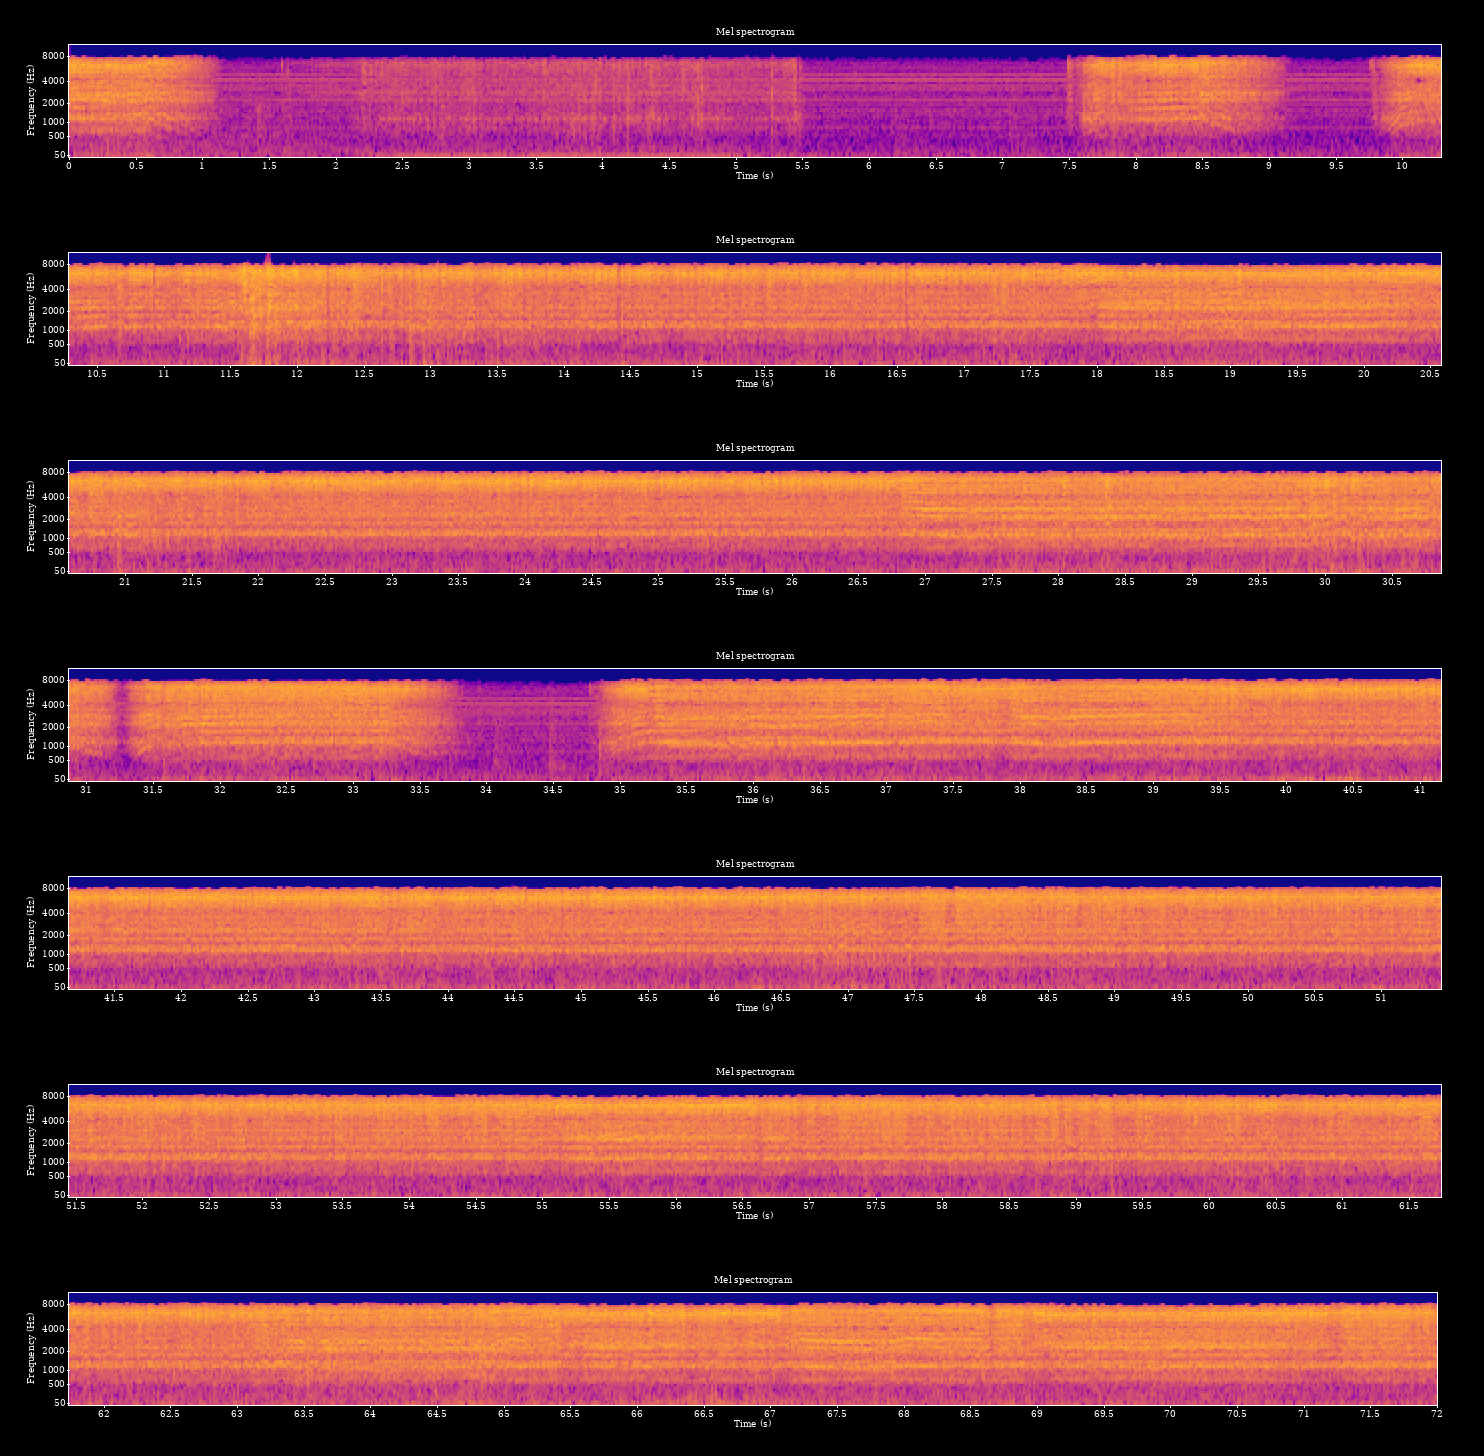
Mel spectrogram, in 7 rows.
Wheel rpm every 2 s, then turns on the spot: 70, 10, 10, 10, 60, 130, 170, 160, 160, 160, 160, 160, 160, 160, 160, 110, 130, 50, 160, 160, 160, 160, 160, 160, 160, 160, 160, 160, 160, 160, 160, 160, 160, 160, 160, 160.
2-6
